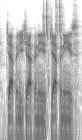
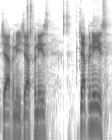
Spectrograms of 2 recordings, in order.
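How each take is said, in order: First: Low, subdued mimicry of commentary; Japanese commentator impression. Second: Imitated commentary creeping up in pitch; voice rising a little. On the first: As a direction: mimic commentary chatter, lower and quieter. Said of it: "You hear, like". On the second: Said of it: "the voice goes up a little bit".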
